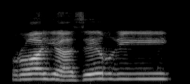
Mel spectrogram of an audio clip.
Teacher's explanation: یہاں پر را جو ہے وہ باریک پڑی جائے گی کیونکہ را کے نیچے زیر ہے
